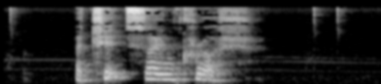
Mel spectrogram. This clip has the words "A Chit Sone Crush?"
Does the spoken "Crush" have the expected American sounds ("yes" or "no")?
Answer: yes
